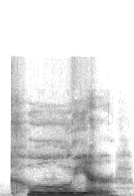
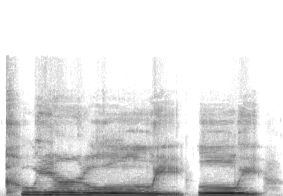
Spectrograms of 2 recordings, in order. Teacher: My tongue is coming out of my mouth. We call this a light L. Light L. And you can remember this because when you say the word light, your tongue is also coming out of your mouth.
